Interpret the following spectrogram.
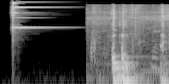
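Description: A single bright chime sound effect: it strikes once, rings for about a second and then cuts off. It is followed by a low rumbling thump about a second and a half in.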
